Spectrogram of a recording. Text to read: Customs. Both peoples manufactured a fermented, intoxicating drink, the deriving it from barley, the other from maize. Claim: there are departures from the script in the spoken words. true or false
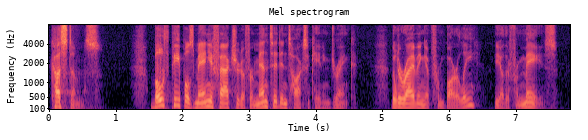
false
